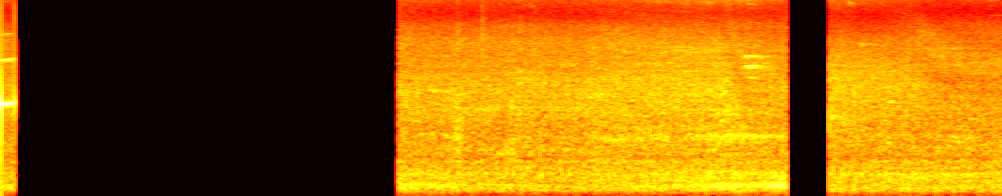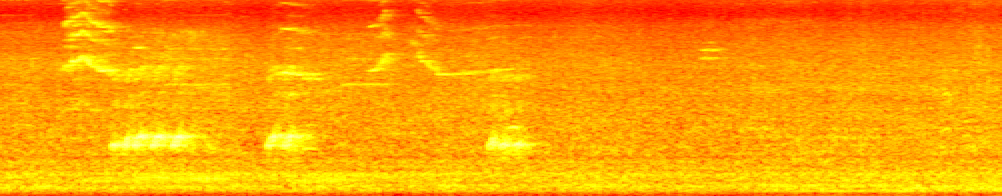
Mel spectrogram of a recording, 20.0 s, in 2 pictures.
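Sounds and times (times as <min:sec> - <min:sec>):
traffic noise: 0:04.0 - 0:20.0
bird cooing: 0:10.7 - 0:15.4.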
